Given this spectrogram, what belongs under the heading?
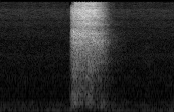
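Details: Single sharp, forceful sneeze in a quiet room during an intense autumn sneezing fit. The person suspects a new allergy, possibly to dust, with eyes tearing constantly even between fits.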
